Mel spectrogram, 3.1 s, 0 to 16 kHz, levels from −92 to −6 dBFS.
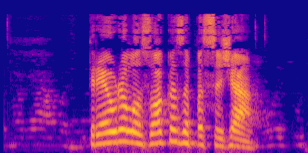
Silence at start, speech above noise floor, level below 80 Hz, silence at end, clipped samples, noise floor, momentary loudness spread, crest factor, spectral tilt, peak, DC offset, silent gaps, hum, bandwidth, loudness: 0.9 s; 30 dB; -64 dBFS; 0.5 s; under 0.1%; -50 dBFS; 6 LU; 20 dB; -2 dB/octave; -2 dBFS; under 0.1%; none; none; 11.5 kHz; -19 LUFS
